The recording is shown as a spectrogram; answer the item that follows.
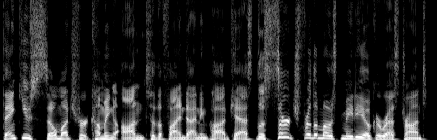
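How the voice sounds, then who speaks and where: A man's voice: on the high side, sing-song, normal speed, clean tone, no room sound, clean studio sound. A man hosting a podcast in a casual, bantering conversational style. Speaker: podcast host. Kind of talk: casual bantering review chat.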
